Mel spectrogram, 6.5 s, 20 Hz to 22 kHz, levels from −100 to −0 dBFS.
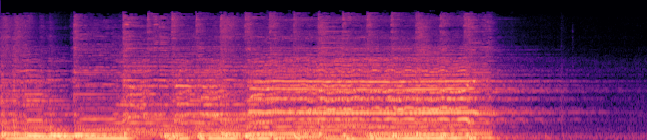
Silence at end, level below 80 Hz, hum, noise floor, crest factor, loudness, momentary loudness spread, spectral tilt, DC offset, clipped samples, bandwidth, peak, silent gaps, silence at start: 1.25 s; -28 dBFS; none; -51 dBFS; 14 dB; -15 LUFS; 7 LU; -7 dB/octave; under 0.1%; under 0.1%; 14.5 kHz; 0 dBFS; none; 0 s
